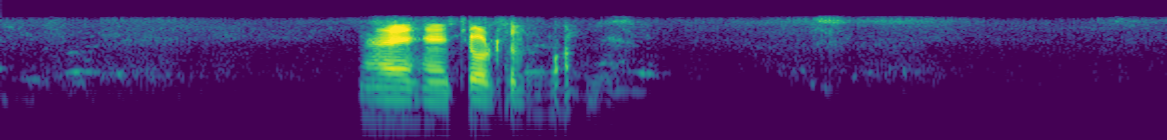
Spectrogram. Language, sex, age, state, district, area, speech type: Santali, male, 30-45, Jharkhand, East Singhbhum, rural, conversation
